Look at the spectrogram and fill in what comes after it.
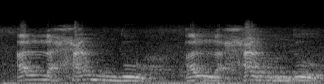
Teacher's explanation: حرف ہا حلق میں ایک خاص دباؤ ڈالنے سے ادا ہوتا ہے، جس طرح سے گلے میں حلق میں کوئی چیز پھنس گئی ہو، اس پھنسی ہوئی چیز کو باہر نکالنے کے لیے حلق پہ جو دباؤ ڈالا جاتا ہے وہی دباؤ اب ڈالیے تو یہ حرف ادا ہوگا۔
